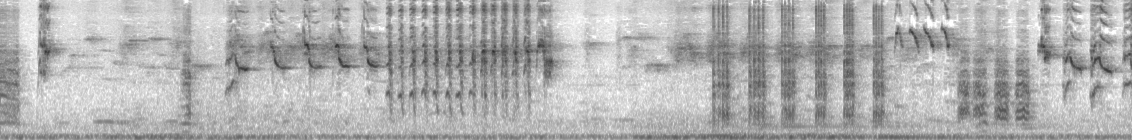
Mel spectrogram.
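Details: Javan myna in vigorous song with head-nodding, played as a master for young mynas: slurred whistles, then a long fast run of harsh buzzing notes, followed by loud rasping chatter and descending whistles.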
